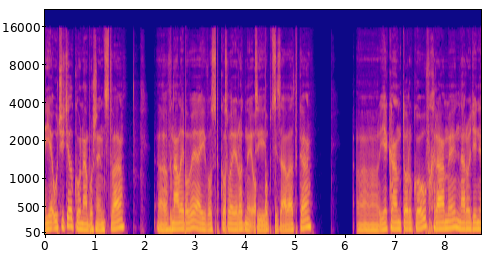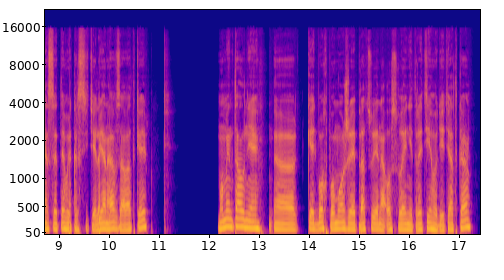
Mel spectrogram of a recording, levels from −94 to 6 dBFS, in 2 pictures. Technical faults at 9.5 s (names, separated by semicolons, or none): chunks out of order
